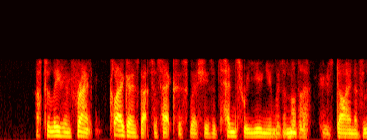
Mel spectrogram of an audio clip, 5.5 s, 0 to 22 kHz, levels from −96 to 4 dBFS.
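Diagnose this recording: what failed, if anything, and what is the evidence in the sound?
The codec stage failed. It is an AMR narrowband mobile codec throughout. Nothing above 4 kHz survives, and the speech sounds plainly buzzy and synthetic. That fits a low-rate 7.4 kbps mode, where a few pulses drive a vocal-tract model in each frame.

The network link shows AMR bit errors from 1.32 to 1.77 s, just before "goes back to". They return from 4.06 to 5.07 s, right after "she has a tense". Pitch and level hold, but the speech turns hoarse, scratchy and gargly. Less protected bits arrived flipped, at roughly 7 to 10 percent. The pulse positions and fine spectral values decode wrong.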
